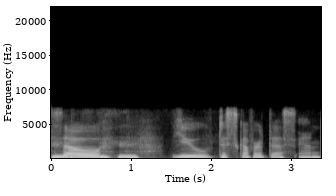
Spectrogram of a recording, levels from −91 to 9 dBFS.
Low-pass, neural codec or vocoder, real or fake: 7.2 kHz; none; real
